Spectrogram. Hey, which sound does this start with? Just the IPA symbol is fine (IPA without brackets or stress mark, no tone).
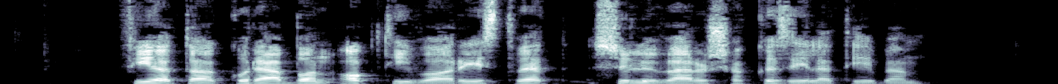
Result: f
